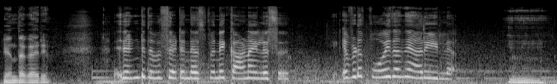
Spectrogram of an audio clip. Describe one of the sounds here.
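A woman speaks with irritation, close by.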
